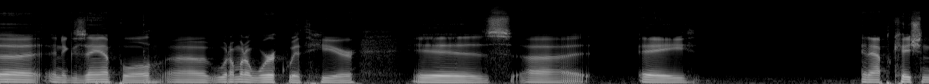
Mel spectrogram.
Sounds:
speech

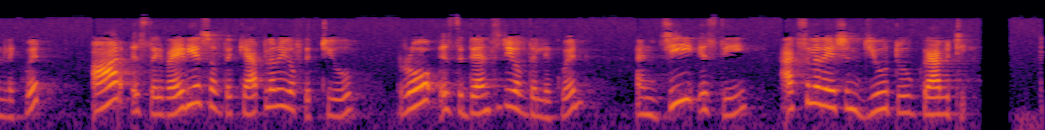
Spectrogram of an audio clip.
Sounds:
speech

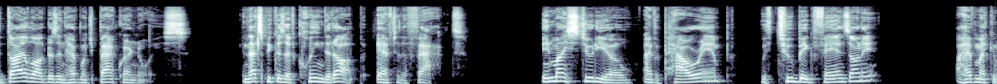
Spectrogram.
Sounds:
speech

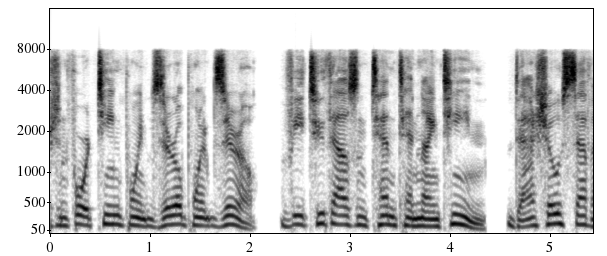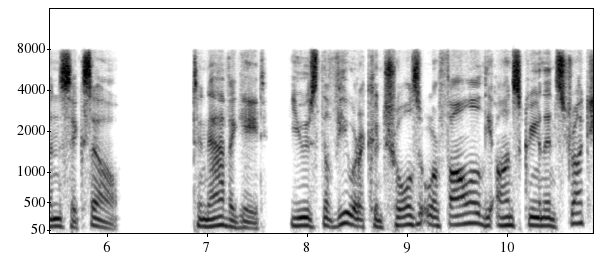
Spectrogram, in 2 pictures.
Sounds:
speech

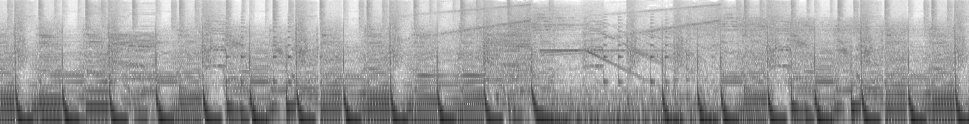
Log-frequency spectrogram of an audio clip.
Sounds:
music

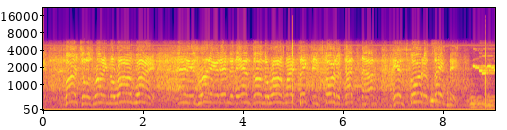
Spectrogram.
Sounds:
speech

